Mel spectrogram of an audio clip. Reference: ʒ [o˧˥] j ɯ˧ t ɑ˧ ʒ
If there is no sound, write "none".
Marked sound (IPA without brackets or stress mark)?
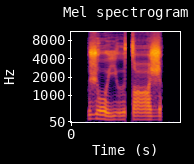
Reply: o˥˧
